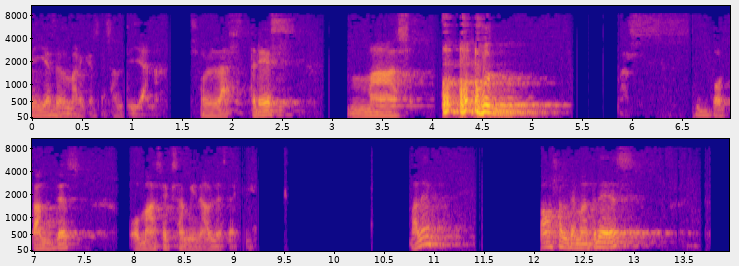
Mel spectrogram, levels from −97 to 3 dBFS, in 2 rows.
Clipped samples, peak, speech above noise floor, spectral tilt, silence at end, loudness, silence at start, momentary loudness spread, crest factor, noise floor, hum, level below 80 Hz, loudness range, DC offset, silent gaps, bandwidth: under 0.1%; 0 dBFS; 31 dB; -7.5 dB/octave; 0.6 s; -22 LUFS; 0 s; 26 LU; 24 dB; -54 dBFS; none; -56 dBFS; 18 LU; under 0.1%; 1.39-1.59 s, 2.98-3.16 s, 5.46-5.86 s, 7.85-7.95 s, 9.26-10.34 s, 10.40-10.75 s, 11.50-12.07 s; 8.8 kHz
